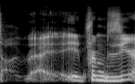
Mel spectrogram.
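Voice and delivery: ordinary delivery

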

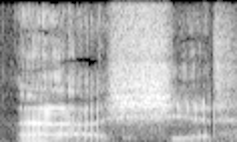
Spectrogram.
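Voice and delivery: low, sinking groan of reluctance; resigned dread. Acted. Comedian recalling being asked to Afghanistan, resigned. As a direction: let the curse drop low and heavy.

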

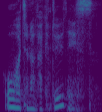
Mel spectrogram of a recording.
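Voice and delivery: low, hushed inner doubt; nervous hushed thought. Acted. Panicking swimmer thinking to herself as the boat nears, nervous hush. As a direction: think it aloud, very softly and uneasily.

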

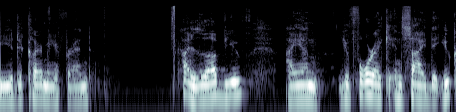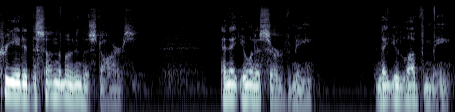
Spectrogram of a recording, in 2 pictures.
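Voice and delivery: low, soft prayer with long pauses; humble prayer. Retold or imitated. Man praying to the Lord for Ryan, humble prayer. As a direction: thank him quietly and sincerely. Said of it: "my prayer for Ryan last night and this morning".

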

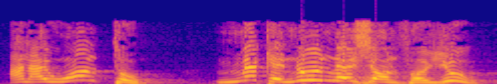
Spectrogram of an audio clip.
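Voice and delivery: loud, high, exasperated command; God losing patience, booming out; angry God. Acted. God fed up with Israel, loud angry outburst.

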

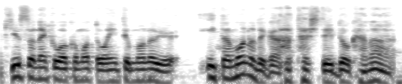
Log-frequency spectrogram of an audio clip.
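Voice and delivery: fast, rattled-off Japanese gangster slang; Yakuza slang Japanese. Shown as a demonstration. Actor shows the line as finally learned, fast Yakuza Japanese. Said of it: "you have to say it like".

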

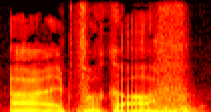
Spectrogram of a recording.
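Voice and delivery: low, soft brush-off; a flat, quiet dismissal; dismissive. Retold or imitated. Brushing off an annoying girl, quiet and dismissive.

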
